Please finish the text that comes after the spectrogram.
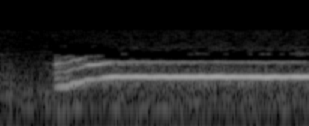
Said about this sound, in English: However, I think even an experienced hunter might well find the baying of a fiend dog, a hound from hell, a soul shattering experience.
